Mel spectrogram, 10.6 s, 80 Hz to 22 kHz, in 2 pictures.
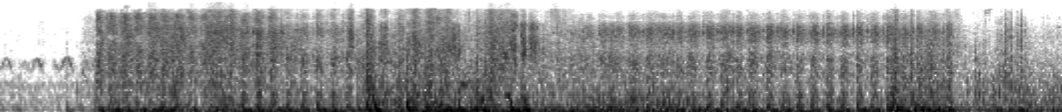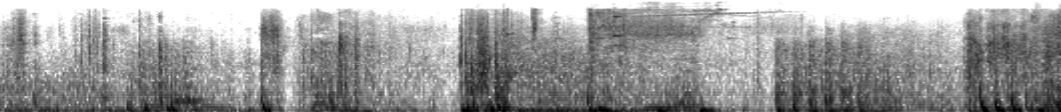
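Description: Dense, continuous light-machine-gun fire in Black Ops 6, a sustained loud rattle of rapid shots with a few brief pauses and bursts toward the end, loud and close with no talk.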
